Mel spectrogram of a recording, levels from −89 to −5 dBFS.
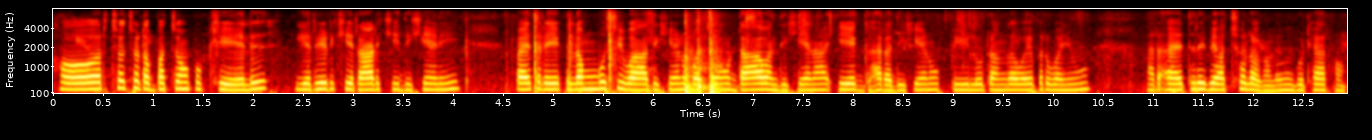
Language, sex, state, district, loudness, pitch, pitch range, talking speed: Garhwali, female, Uttarakhand, Tehri Garhwal, -20 LUFS, 205 Hz, 195-220 Hz, 135 wpm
